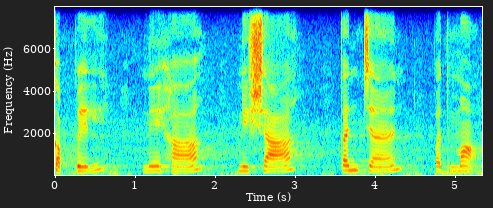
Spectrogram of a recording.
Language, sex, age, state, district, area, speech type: Hindi, female, 60+, Rajasthan, Jodhpur, urban, spontaneous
